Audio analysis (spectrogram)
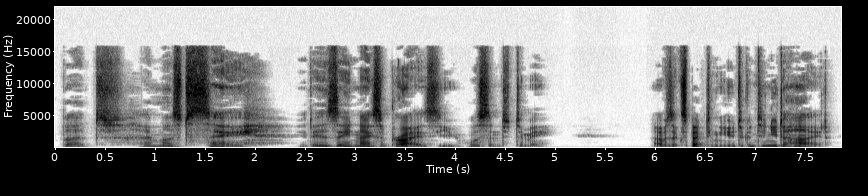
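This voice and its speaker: A man's voice: low-pitched, gravelly, a bit bright, heavily acted. A man playing a proud, menacing, weary dragon who distrusts humans, talking haughtily in a fantasy audio roleplay. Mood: haughty, restrained. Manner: slow, deliberate, haughty, with long pauses. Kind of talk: scripted audio roleplay monologue.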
